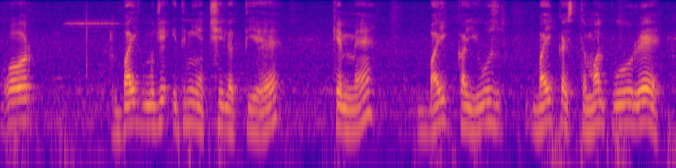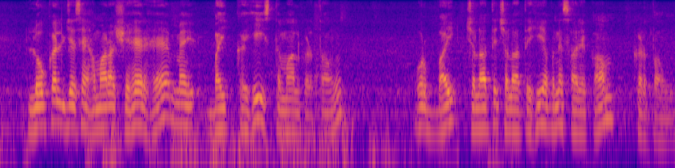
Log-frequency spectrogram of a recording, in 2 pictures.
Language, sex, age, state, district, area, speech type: Urdu, male, 30-45, Uttar Pradesh, Muzaffarnagar, urban, spontaneous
